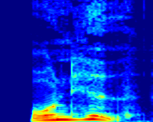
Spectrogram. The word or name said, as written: rundhed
